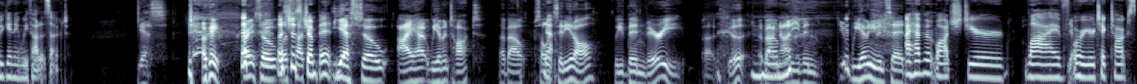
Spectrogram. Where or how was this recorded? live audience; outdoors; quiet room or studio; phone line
quiet room or studio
